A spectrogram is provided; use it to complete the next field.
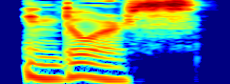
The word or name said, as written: endorse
